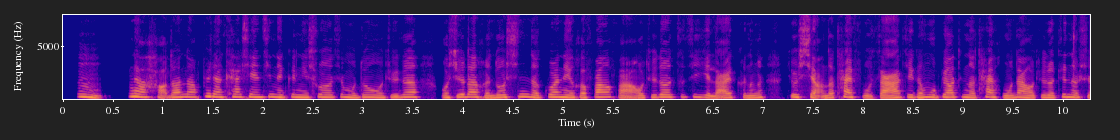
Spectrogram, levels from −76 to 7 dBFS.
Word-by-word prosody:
嗯， 220 -10 +3 0.2
那 270 -4 +4
好 230 - -2
的， 220 +1 +2
那 235 -1 0
非 280 - +1
常 240 -4 +2
开 240 +1 -1
心 230 -1 +1
今 245 +2 -2
天 215 -2 +2
跟 220 -1 -2
你 205 - +2
说 210 +3 -2
了 215 - -1
这 225 - -7
么 200 -4 +1
多， 215 +2 -2
我 195 -1 0
觉 195 - -2
得 230 0 0 0.2
我 200 - -1
学 215 +4 0
到 230 0 +1
很 190 -6 -1
多 205 +3 +2
新 255 +4 -1
的 215 -4 +2
观 230 +4 0
念 210 -2 +3
和 195 -1 0
方 230 +4 +1
法。 235 - 0
我 175 - 0
觉 205 +3 -4
得 225 +1 +1
自 225 -1 -11
己 225 -1 -5
以 185 - 0
来 165 +4 +2
可 190 -2 -7
能 180 +4 0 0.2
就 220 - 0
想 215 -5 0
的 185 - +1
太 225 +1 +2
复 175 -7 -5
杂， 170 +4 +4
这 210 +1 -2
个 195 - +1
目 215 0 +2
标 215 0 +1
定 220 0 -3
的 195 - 0
太 220 +4 -1
宏 175 -5 -2
大， 205 0 +2
我 175 - +1
觉 195 +3 -5
得 195 - 0
真 230 +5 -2
的 205 - +1
是 210 - -7
215 Hz, 370 characters per minute, -23 LUFS, 195-230 Hz, 0.2 s, 那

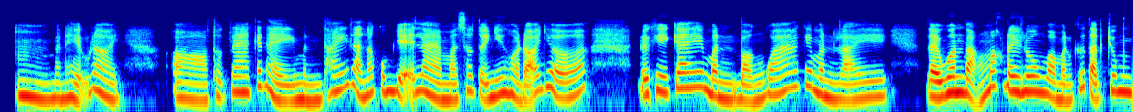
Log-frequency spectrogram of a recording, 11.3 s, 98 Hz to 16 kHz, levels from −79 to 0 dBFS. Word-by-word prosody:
Ừm, 200 -4 +1
mình 185 0 -2
hiểu 190 -3 -1
rồi. 220 -9 -1 0.5
Ờ, 180 -2 -3
thực 200 -3 -8
ra 250 +1 +1
cái 320 - -1
này 175 - -1
mình 175 -1 0
thấy 255 - -3
là 275 - 0
nó 225 +4 -1
cũng 255 +1 0
dễ 230 - +1
làm 215 -8 +1
mà 175 - -1
sao 260 +7 -6
tự 200 - -2
nhiên 215 +5 +2
hồi 220 -5 0
đó - - +2
giờ 215 -8 0
á, 260 +5 -2 0.5
đôi 225 - 0
khi 255 -1 +1
cái 295 +3 +1
mình 195 -8 +1
bận 175 +3 -2
quá 255 +7 -2
cái 325 - -1
mình 215 -8 +1
lại 190 +4 -3 0.4
lại 205 -2 +5
quên 245 +4 +6
bẵng 210 -1 +1
mất 310 +1 -1
đi 260 -5 +4
luôn 250 0 +4
và 210 -4 +1
mình 175 -1 -2
cứ 300 - -4
tập 185 - +1
trung 255 -1 +2
220 Hz, 235 wpm, -18 LUFS, 185-255 Hz, 0.5 s, quên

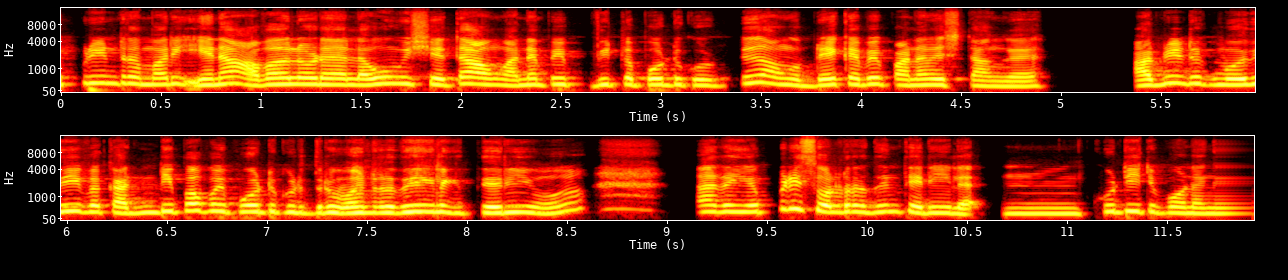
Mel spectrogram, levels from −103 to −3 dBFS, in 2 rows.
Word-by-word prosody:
எப்டீன்ற 285 +2 -3
மாரி. 250 +2 -1
ஏன்னா, 255 +4 +3
"அவளோட 255 +2 +3 0.2
லவ் 250 +4 +3
விஷயத்த 245 0 -1
அவுங்க 235 -3 +1
அண்ணன் 230 +2 -2
போய் 250 -1 -1
வீட்டுல 240 +1 -2
போட்டுக் 235 -1 0
குடுத்து, 215 +6 -5
அவுங்க 240 -4 -2
பிரேக் 235 +2 +2
அப்பே 260 +2 0
பண்ண 220 0 +1
வச்சுட்டாங்க." 205 -5 -3 0.7
அப்படீன்னு 275 +6 +1
இருக்கும்போது 235 -1 +2
இவ 265 - +1
கண்டிப்பா 270 +7 +1
போய்ப் 285 -3 -2
போட்டுக் 270 -1 +1
குடுத்துருவான்றது 235 +1 +2
எனக்குத் 230 -4 -2
தெரியும். 240 +1 +1 0.7
அத 270 0 0
எப்டி 370 +9 +1
சொல்றதுன்னு 265 +1 +1
தெரியல. 230 -4 0 0.2
ம் 205 0 -3
கூட்டிட்டு 275 0 -2
போனங்க 215 -2 -2
245 Hz, 165 wpm, -21 LUFS, 225-265 Hz, 0.7 s, ஏன்னா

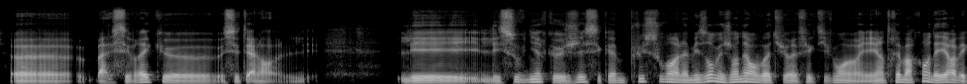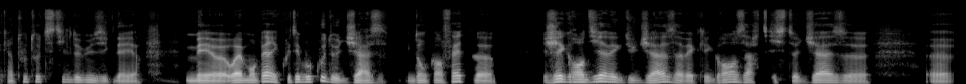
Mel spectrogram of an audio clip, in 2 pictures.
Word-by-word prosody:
Heu, 75 -1 +2 0.2
bah, - - 0
c'est - - 0
vrai 115 +1 +2
que 85 -6 0
c'était - - +1
alors, - - 0
les - - -13 1.0
les 90 -2 +2
les 80 +4 -3
souvenirs 115 +7 0
que 100 -3 0
j'ai, 110 +8 -1
c'est, 115 - -2
quand - - -2
même, 95 -1 -3
plus 135 - -5
souvent 125 -2 0
à - - +3
la 105 - +2
maison, 105 +9 +1
mais 120 - +2
j'en 120 +4 +1
ai 135 - +3
en 120 -2 +4
voiture, 95 -2 +1
effectivement, 85 +1 -1
et 75 +3 +1
1 95 - +2
très 115 - -2
marquant, 100 -1 +1
d'ailleurs, 105 +2 +5
avec 85 -4 -2
un 85 - -5
tout 125 +8 -9
autre 125 0 -5
style 115 -2 -6
de 110 - -2
musique, 100 -5 -5
d'ailleurs. 75 -1 -3 0.4
Mais 90 +1 +3
heu, 85 0 +4
ouais, 100 +1 +7
mon 100 +1 0
père 140 0 +5
écoutait 120 +2 -1
beaucoup 120 +8 -1
de 105 -8 -1
jazz. 85 -3 0 0.2
Donc, 95 +2 -4
en 95 - 0
fait, 135 +5 -1
heu, 85 -3 +1 0.5
j'ai 130 +4 +4
grandi 115 +2 +2
avec 120 -6 +3
du 95 -1 -8
jazz, 95 +4 +1
avec 85 0 -2
les 90 - -6
grands 105 +6 -2
artistes 95 -2 -4
jazz, 95 0 0
heu, 80 -2 -4 0.6
heu, 70 0 -3
95 Hz, 200 wpm, -24 LUFS, 85-115 Hz, 1.0 s, ouais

